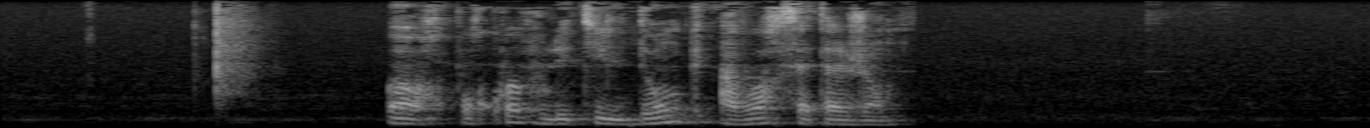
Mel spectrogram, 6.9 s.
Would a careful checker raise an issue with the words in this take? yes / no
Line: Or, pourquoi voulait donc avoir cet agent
yes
